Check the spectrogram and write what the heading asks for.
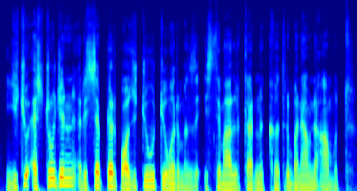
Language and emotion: Kashmiri, neutral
